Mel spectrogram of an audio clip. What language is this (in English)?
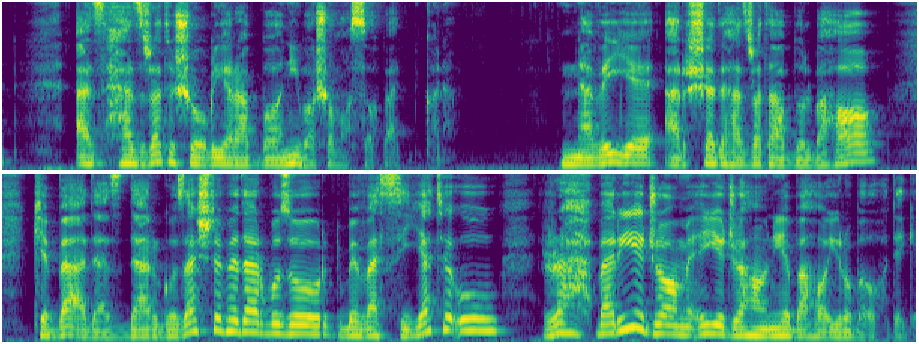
Persian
